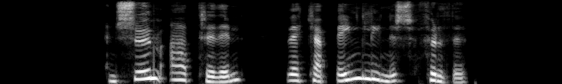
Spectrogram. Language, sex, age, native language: Icelandic, female, 30-39, Icelandic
